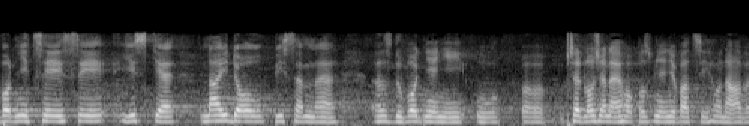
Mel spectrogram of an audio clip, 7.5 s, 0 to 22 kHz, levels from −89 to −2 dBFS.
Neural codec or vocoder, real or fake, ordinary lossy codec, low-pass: none; real; MP3, 48 kbps; 7.2 kHz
